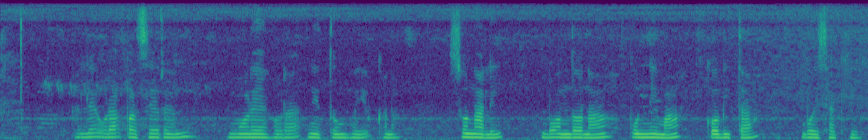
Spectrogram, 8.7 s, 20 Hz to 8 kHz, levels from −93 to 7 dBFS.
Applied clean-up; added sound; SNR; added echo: none; none; none; none.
